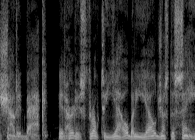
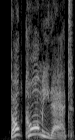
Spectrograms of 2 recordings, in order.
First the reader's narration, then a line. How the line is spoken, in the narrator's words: Eddie shouted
